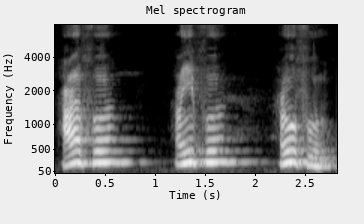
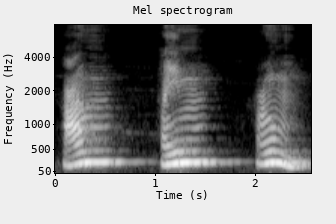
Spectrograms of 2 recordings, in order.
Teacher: عین ہے، اس کو بہت زیادہ حلق سے عربی کی طرح نہیں نکالتے ہیں۔ حمزہ کی شکل بھی اگر اسے پڑھ دیں تو یہ چلنے کے قابل ہے اور بلکہ بہتر مانی جاتی ہے، اور اپنے مخرج کے ساتھ عربی کی طرح نکالنا اردو کے اندر معیوب اور عیب سمجھا جاتا ہے۔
